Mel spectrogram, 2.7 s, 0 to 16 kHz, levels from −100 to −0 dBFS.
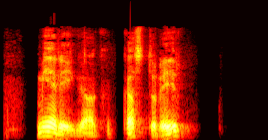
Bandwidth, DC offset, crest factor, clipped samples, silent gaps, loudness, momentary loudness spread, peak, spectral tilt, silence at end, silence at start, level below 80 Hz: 7.8 kHz; under 0.1%; 16 dB; under 0.1%; 1.17-1.23 s; -16 LUFS; 9 LU; 0 dBFS; -6 dB/octave; 0.9 s; 0.4 s; -54 dBFS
